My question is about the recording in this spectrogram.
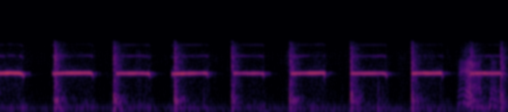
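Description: Cartoon steam-kettle whistle tooting one high note over and over, about eight short even toots with gaps between, with a brief wavering whistle just before the last toot.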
